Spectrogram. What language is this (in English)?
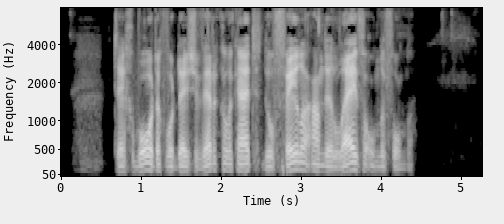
Dutch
